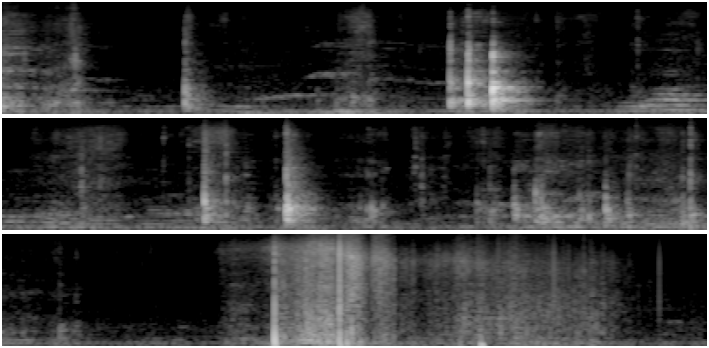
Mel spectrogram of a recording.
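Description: Hands handling a small smartwatch and its cardboard box: scattered light clicks and taps, with a louder rustle near the end.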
